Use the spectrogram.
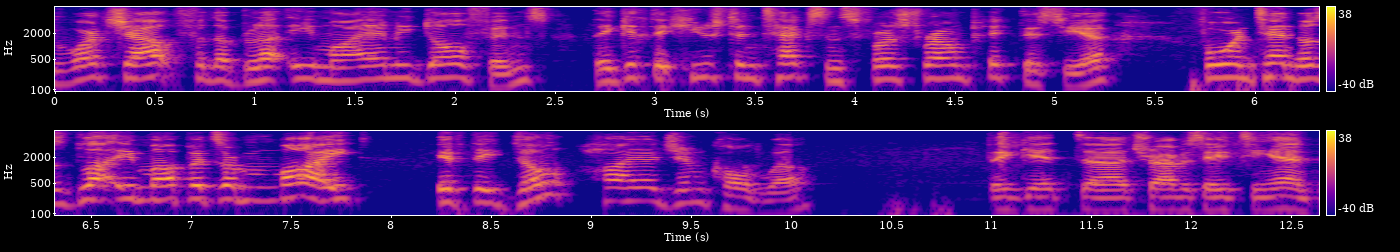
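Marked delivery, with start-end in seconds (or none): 0.0-10.1 put-on British accent throughout, pitched up. Talking NFL draft picks, switching into a put-on British accent. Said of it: "I'll do a British accent".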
